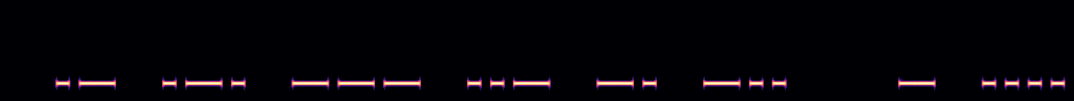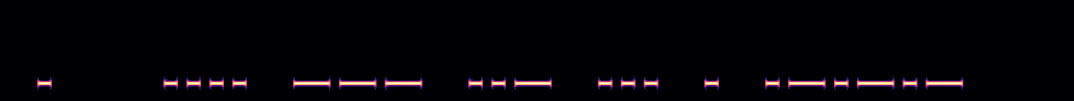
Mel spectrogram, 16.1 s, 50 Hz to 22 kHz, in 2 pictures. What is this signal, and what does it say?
Morse code, heard as a keyed tone, about 14 wpm, spaced as for 12 wpm, 680 Hz. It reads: AROUND THE HOUSE.
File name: Morsekurs / Witze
